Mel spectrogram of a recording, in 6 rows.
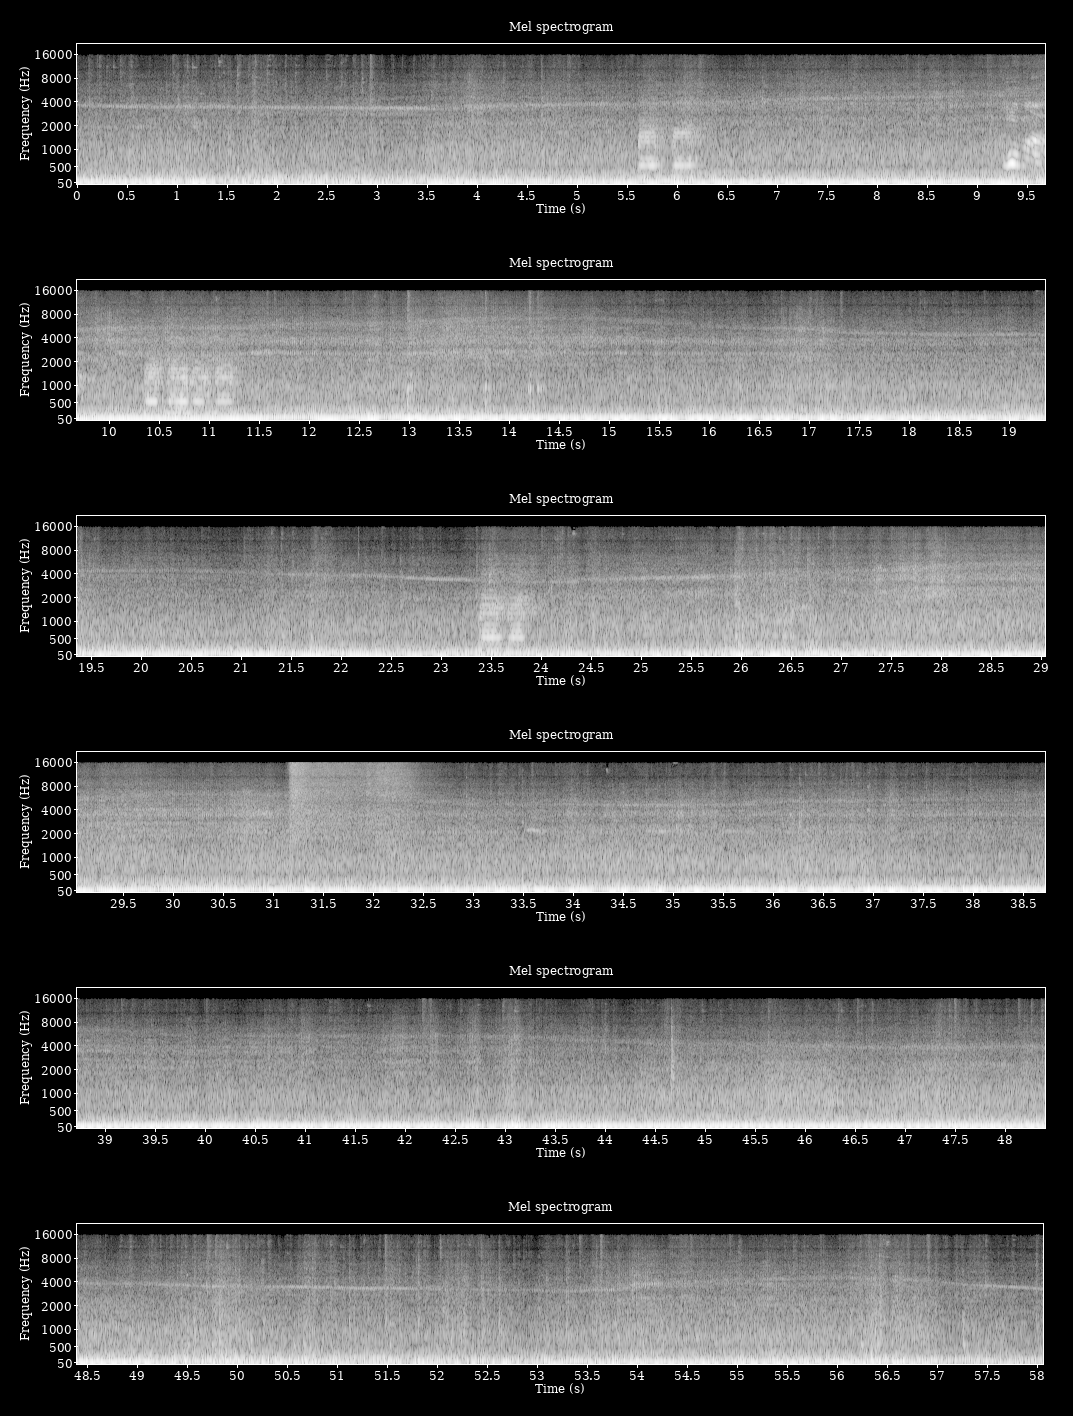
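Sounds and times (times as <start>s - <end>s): diesel truck engine running: 0.0s - 58.0s
horn toot: 5.5s - 6.5s, 10.1s - 11.6s, 23.3s - 24.2s.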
